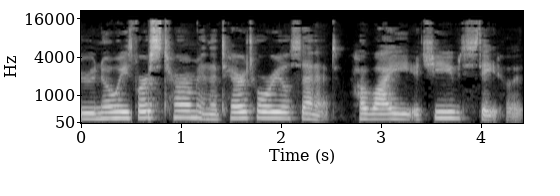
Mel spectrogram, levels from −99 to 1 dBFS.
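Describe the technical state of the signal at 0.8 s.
At 0.8 s the speech and its background noise sit about 8 dB louder together, a sudden gain jump spanning 0.67 to 0.83 s, likely from digital gain switched without a ramp.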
